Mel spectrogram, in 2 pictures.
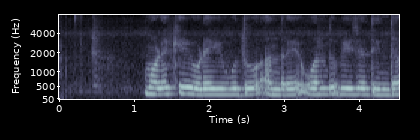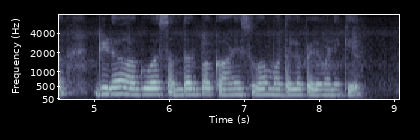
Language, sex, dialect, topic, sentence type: Kannada, female, Coastal/Dakshin, agriculture, statement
